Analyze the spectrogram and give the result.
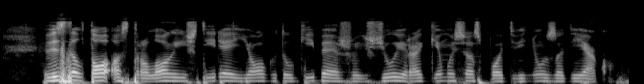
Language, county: Lithuanian, Vilnius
